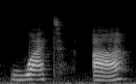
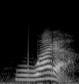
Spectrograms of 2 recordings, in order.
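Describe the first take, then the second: First: The T is a crisp, separate T sound. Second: The T is linked as a soft D sound. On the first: The speaker calls it wrong. "We don't say" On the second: The speaker calls it right. "we say"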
